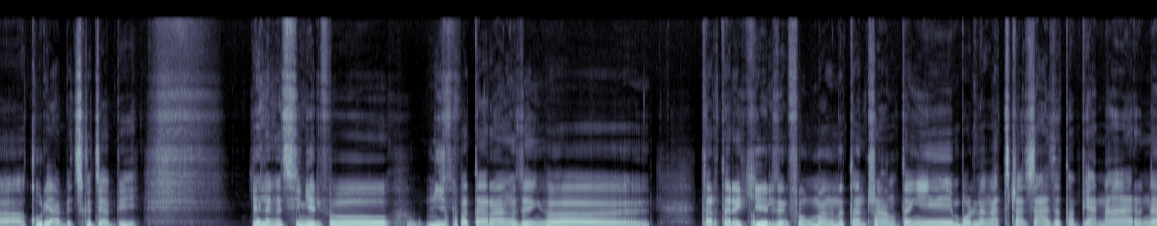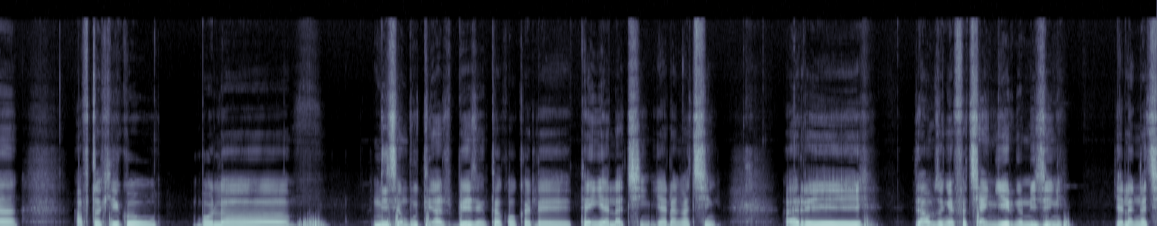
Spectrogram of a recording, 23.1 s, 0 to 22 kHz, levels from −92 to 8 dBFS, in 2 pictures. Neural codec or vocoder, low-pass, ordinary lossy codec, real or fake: none; none; none; real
